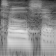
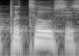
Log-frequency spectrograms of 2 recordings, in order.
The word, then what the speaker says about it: Ptosha: I got a friend named Tosha, right? And she spelled her name Ptosha. The P is silent. And if you call her Patosha, she would have a fit.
